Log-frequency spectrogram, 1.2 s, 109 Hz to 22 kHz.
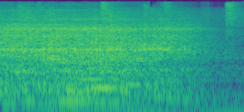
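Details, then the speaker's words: Tri-ang Hornby R.754 M7 class tank locomotive, later version with an extra pickup, on a rolling road: a steady, even low purr with a faint high squeak. The motor runs smoothly. "so it's much more of a purr isn't it slight squeak coming from it"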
